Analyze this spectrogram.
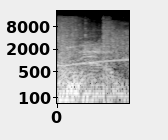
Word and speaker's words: Madge: It's Madge, which rhymes with badge, as in duh, and no as in more than you.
